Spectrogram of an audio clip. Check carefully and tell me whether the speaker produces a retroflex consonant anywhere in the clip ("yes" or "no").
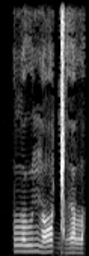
no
